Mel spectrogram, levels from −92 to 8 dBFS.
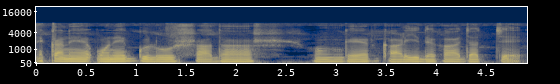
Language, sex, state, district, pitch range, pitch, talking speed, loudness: Bengali, male, Assam, Hailakandi, 105-115 Hz, 110 Hz, 85 wpm, -17 LUFS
